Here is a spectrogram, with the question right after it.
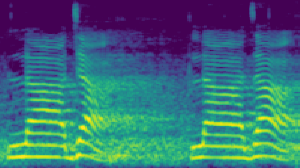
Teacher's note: मागधी में जो र, ल तथा स को ख या स हो जाता है, जैसे राजा का लाजा। रो को क्या कहते हैं मागधी में, रो को ल, र को ल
